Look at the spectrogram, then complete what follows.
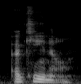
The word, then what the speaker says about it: Aquino: language so yes No some say Aquino Aquino that is the Hispanic way of saying that name Aquino the two almost sounds like a K when it gets pronounced that way okay at least that's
